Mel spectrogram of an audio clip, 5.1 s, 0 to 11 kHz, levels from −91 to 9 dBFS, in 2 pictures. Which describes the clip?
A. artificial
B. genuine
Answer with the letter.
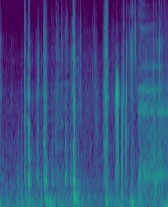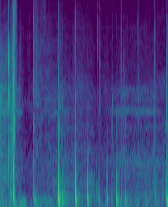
B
